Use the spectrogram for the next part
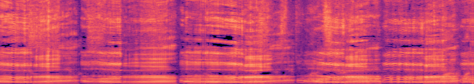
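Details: Howler monkey male vocalising at a South African primate sanctuary, family group resting close by. Throaty, groaning roars come in connected surges with short breaks, gravelly and strongly harmonic.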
